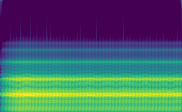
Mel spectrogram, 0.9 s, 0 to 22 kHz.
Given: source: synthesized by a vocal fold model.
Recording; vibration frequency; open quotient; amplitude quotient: sustained vowel; 60 Hz; 0.3; 1.2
